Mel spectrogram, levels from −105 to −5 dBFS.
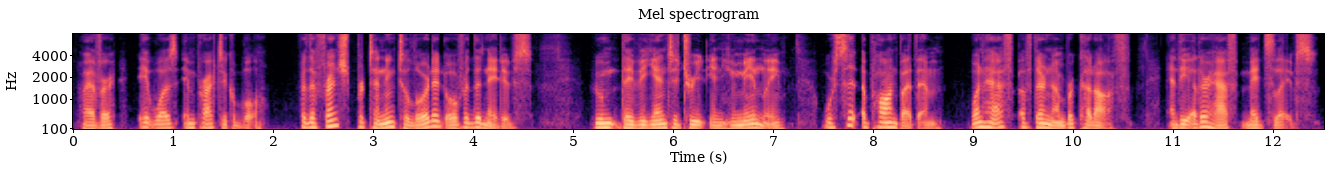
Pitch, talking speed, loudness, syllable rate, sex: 120 Hz, 180 wpm, -21 LUFS, 5.8 syllables/s, male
